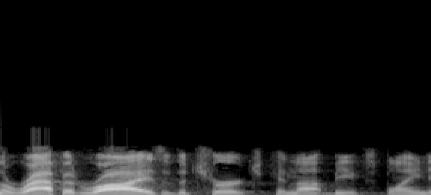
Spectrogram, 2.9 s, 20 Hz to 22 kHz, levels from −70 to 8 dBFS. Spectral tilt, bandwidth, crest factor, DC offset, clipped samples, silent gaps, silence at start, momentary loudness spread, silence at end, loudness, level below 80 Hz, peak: -6 dB/octave; 8 kHz; 16 dB; under 0.1%; under 0.1%; none; 0 s; 18 LU; 0 s; -14 LUFS; -48 dBFS; 0 dBFS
